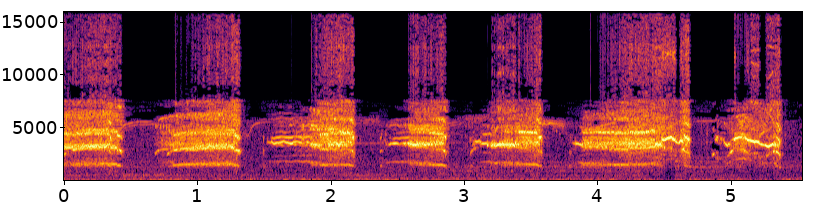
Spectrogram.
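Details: Female peregrine falcon arriving at a Madrid nest with a pigeon carcass at mid-morning; five long, loud, harsh, whining calls with brief pauses between them, strong and close.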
